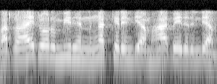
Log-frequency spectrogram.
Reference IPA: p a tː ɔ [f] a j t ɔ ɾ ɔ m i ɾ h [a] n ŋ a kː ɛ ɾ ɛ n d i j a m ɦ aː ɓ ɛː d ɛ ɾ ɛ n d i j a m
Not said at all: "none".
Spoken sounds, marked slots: h, ɛ

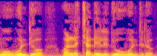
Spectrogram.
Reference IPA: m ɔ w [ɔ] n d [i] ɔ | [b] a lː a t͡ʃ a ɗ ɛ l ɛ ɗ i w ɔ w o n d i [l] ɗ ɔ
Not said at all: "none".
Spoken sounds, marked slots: o, i, w, none

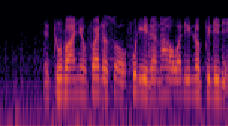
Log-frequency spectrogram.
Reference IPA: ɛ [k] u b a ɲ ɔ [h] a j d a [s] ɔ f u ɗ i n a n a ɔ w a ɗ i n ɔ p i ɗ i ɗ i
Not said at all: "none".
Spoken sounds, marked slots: t, f, s

